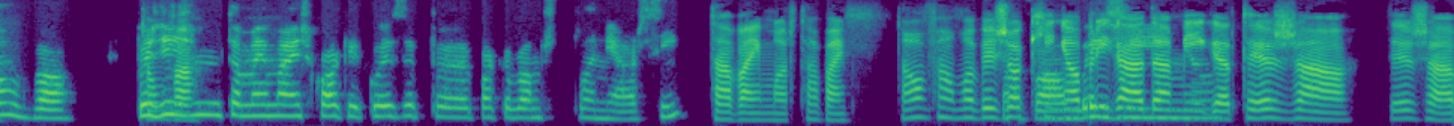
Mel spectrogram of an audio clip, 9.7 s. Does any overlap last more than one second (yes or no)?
yes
